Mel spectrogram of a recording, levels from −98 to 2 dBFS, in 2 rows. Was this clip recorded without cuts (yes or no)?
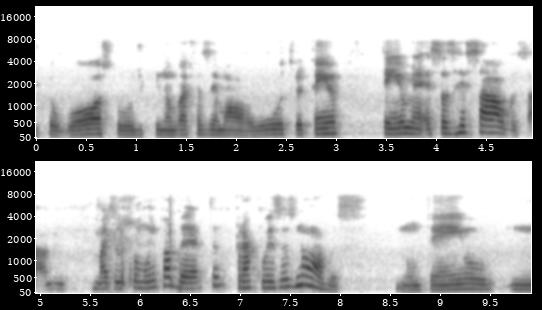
yes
